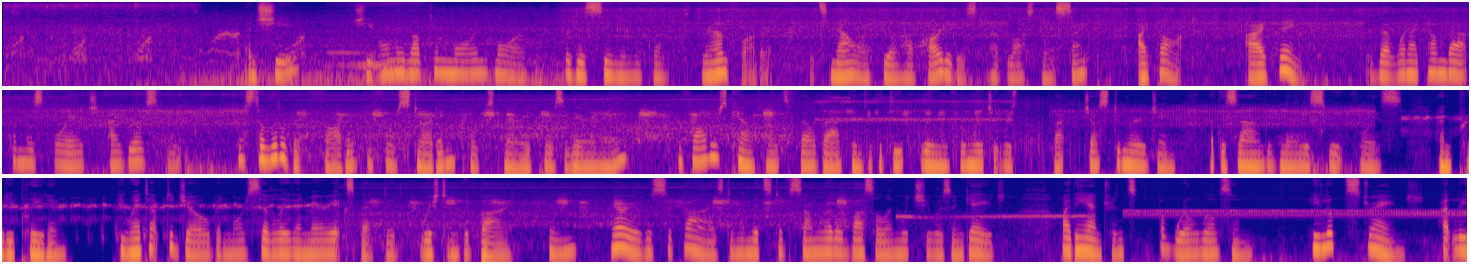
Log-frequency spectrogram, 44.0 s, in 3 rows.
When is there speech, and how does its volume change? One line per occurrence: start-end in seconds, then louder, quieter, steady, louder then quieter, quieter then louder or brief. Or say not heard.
2.2-43.9 steady.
